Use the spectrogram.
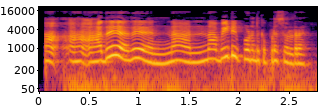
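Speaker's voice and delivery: stumbling, hesitant start, then hurried; flustered stammer. Acted. Wife avoids husband's interview question, flustered stammer. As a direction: falter and dodge the question. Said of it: "ஏன் ஒரு மாதிரி தடுமாறுற".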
